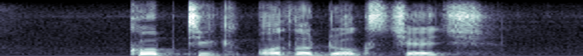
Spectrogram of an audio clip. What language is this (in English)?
Northern Sotho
